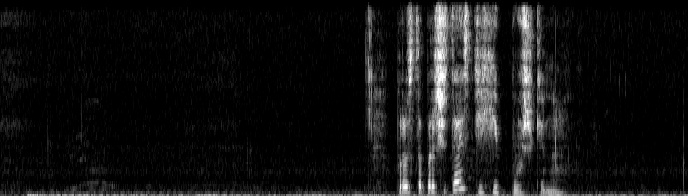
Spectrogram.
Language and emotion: Russian, neutral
